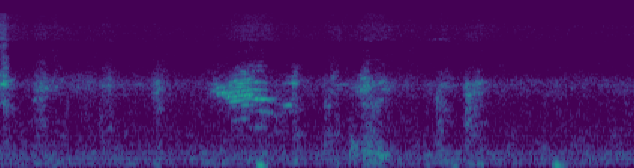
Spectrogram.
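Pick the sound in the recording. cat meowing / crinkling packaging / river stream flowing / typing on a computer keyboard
cat meowing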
